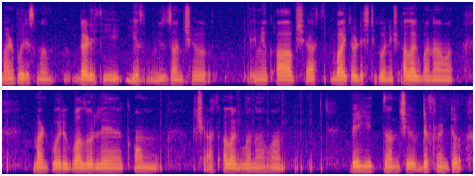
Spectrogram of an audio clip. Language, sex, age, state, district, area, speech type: Kashmiri, male, 18-30, Jammu and Kashmir, Bandipora, rural, spontaneous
